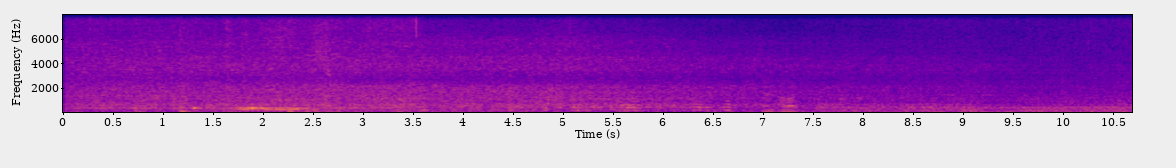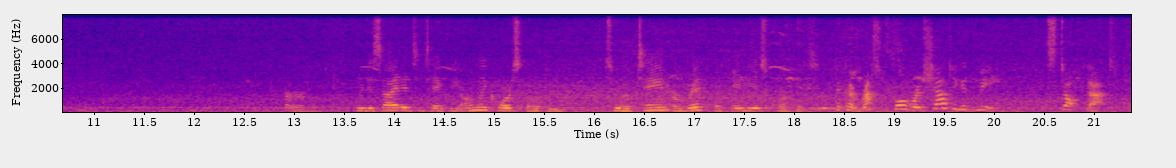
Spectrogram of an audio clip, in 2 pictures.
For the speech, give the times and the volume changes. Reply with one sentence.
You can hear the speech from 12.8 to 21.3 s, at a steady volume.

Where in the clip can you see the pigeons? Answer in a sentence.
You can hear the pigeons from 1.1 to 2.8 s and from 17.5 to 19.2 s.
